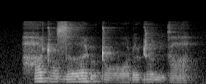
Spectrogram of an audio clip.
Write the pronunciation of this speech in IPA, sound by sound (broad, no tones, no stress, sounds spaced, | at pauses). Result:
h a ɖ ɔ z əː ɽ u ʈ ɔː ɽ ø ɖ əː ŋ ɡ a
